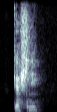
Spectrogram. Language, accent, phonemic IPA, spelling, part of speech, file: French, France, /kaʃ.ne/, cache-nez, noun, LL-Q150 (fra)-cache-nez.wav
- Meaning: scarf, muffler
